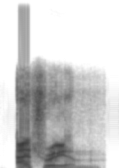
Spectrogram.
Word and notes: atrium: British English

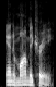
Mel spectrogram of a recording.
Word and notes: anemometry: American English

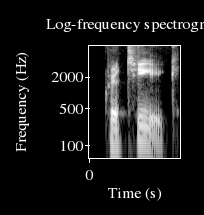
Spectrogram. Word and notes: critique: American English

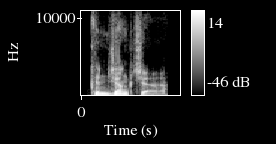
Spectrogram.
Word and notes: Conjuncture: British English

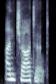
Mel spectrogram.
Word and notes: unchartered: Indian

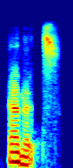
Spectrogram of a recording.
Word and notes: annates: Indian

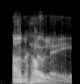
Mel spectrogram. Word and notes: unholy: British English

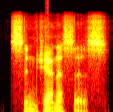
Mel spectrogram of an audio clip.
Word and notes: syngenesis: American English

